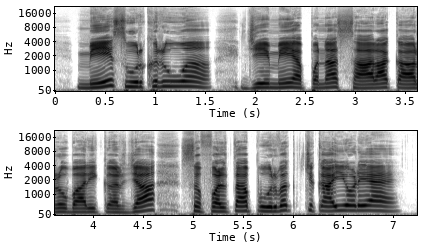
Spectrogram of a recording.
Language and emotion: Dogri, happy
